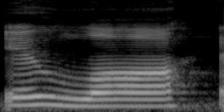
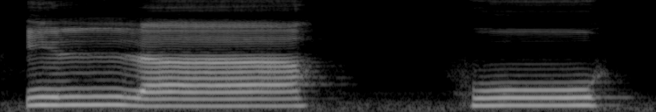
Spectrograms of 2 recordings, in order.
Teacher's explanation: लाम को बारीक पढ़ना है, मोटा नहीं, यानी इल्लाह ऐसा नहीं, बल्कि इल्ला हु।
